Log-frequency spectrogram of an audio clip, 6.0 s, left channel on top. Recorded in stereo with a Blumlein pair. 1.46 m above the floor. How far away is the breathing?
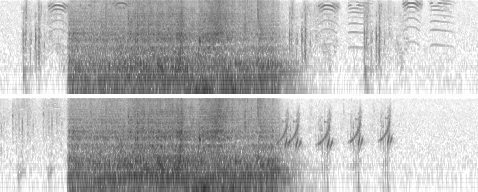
About 2.5 m.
